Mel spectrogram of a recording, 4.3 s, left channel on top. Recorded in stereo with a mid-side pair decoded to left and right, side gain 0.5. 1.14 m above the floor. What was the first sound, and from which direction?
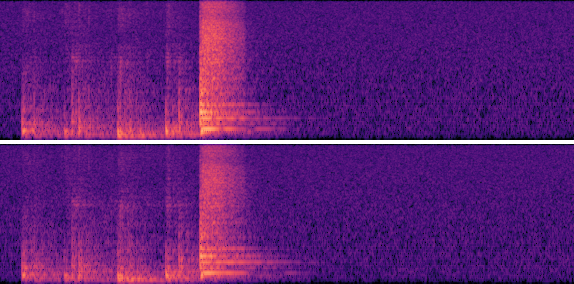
Running footsteps, 20° left.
